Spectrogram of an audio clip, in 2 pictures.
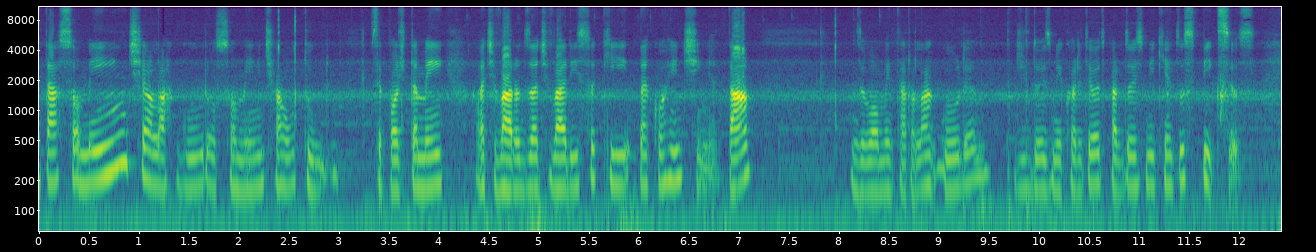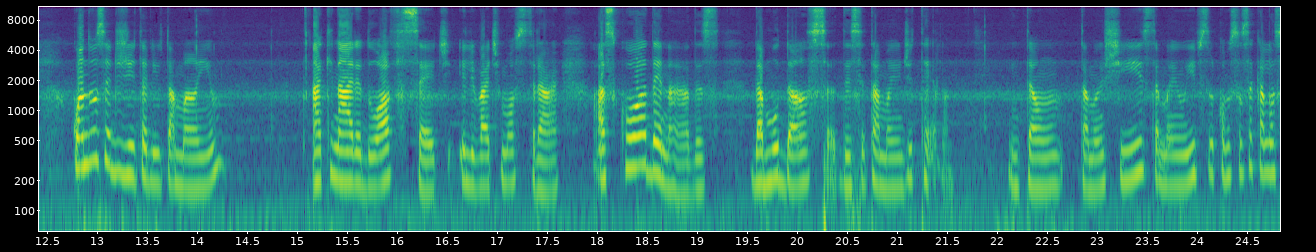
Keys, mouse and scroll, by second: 4.1 click, 4.7 click, 5.4 click, 6.0 click, 7.2 click, 8.1 click, 9.2 KP_2, 9.4 KP_5, 9.7 KP_0.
